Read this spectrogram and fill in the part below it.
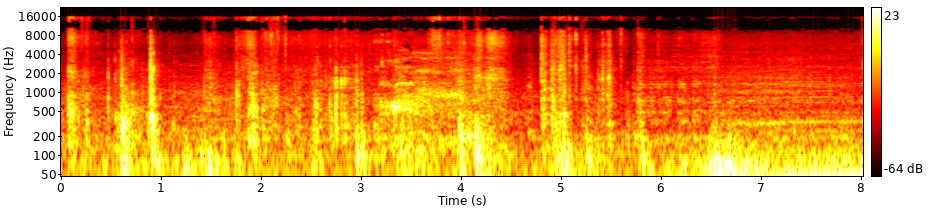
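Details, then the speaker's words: AstroAI S8 12V 1500A jump pack starting car with battery cable fully disconnected, boost mode on: clicks, then engine catches and settles into steady even idle running off the pack; normal crank and start. "started just fine it's running off that battery pack right now"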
